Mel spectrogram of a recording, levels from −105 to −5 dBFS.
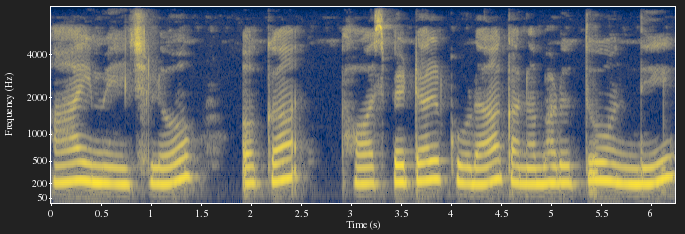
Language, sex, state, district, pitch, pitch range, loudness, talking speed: Telugu, female, Andhra Pradesh, Sri Satya Sai, 220 Hz, 205-240 Hz, -15 LUFS, 75 wpm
